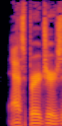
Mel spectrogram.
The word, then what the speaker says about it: Asperger's: Asperger's, it's pronounced.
